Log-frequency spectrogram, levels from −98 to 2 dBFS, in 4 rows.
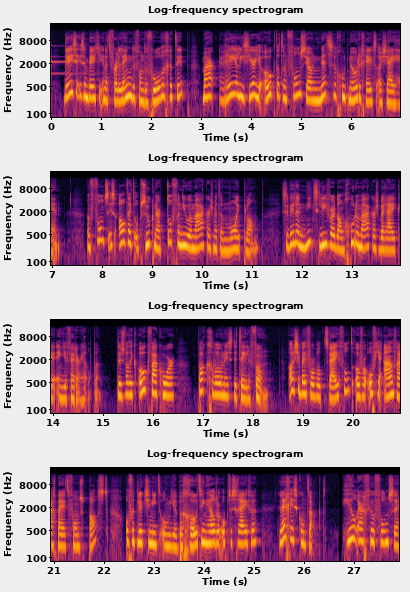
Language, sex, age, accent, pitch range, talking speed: Dutch, female, 10-29, Dutch, 210-275 Hz, 205 wpm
